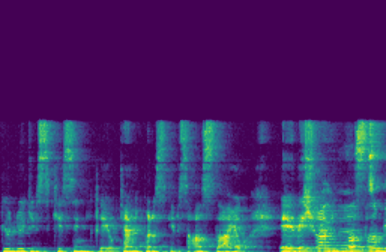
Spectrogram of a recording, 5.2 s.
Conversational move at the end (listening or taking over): listening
